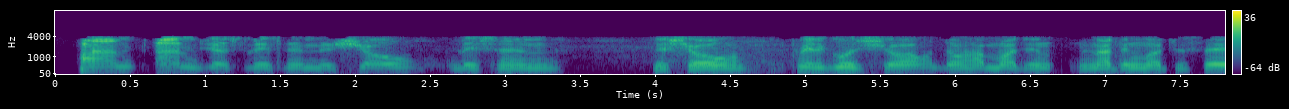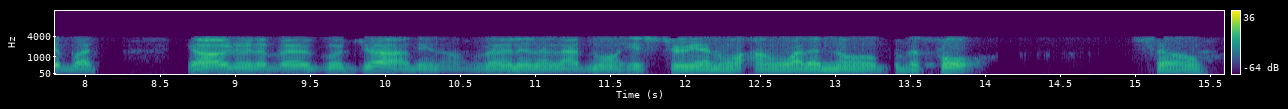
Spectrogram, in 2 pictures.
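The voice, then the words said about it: Caribbean accent. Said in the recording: “I hear the accent”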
